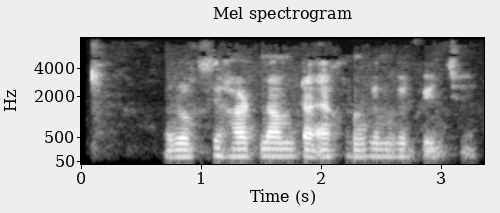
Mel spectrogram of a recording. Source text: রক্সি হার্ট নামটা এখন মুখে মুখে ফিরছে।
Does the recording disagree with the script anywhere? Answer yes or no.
no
